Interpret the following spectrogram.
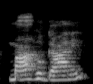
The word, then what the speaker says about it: Mahogany: is it my mother mahugani because that's how she pronounces her name y'all i like it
